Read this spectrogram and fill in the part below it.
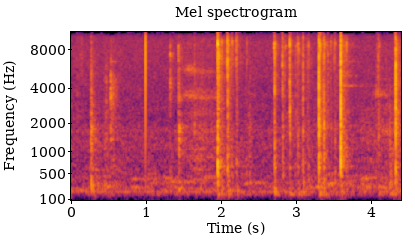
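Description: A command being typed on a computer keyboard during network switch configuration: a steady run of close, crisp key clacks with irregular rhythm and a few louder strikes, no speech over it.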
